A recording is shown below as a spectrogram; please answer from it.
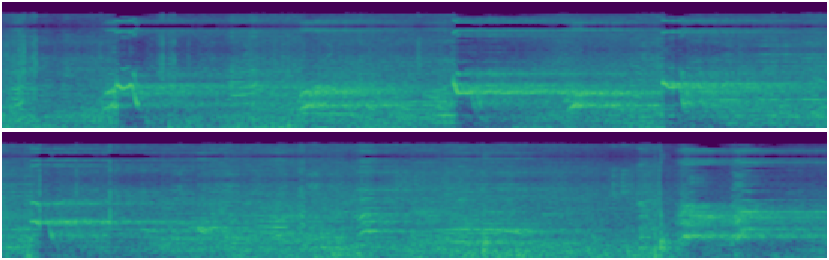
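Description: Polish hound barking again and again, about eight short barks spaced a second or so apart, while running an agility jumping course.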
